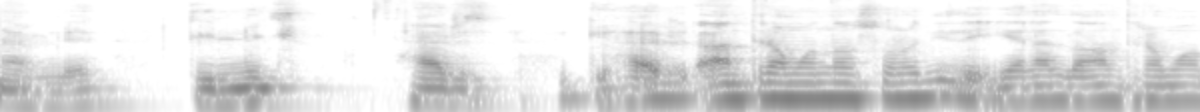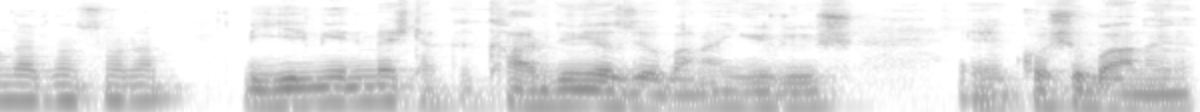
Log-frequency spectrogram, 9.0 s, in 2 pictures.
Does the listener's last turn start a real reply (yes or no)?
no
